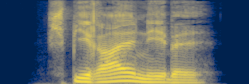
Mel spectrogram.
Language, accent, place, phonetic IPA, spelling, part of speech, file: German, Germany, Berlin, [ʃpiˈʁaːlˌneːbl̩], Spiralnebel, noun, De-Spiralnebel.ogg
- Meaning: spiral nebula, a spiral-shaped galaxy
